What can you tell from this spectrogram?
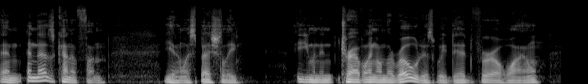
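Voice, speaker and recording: At a fairly quick pace, a man with a Southern Illinois accent speaks in a dark, mellow tone at fairly low pitch, in a very clean recording with a silent background. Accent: Southern Illinois, Midland American. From Southern Illinois, US. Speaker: musician. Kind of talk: interview. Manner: halting, many fillers.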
